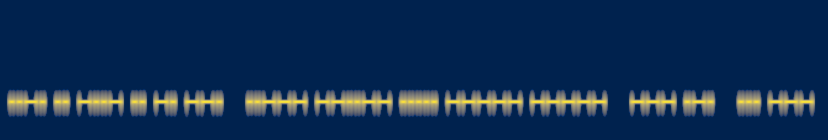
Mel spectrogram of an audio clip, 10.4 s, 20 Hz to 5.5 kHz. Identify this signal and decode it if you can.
Morse code, heard as a keyed tone, about 25 wpm, 600 Hz. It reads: FIXING 2,500 OR SO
